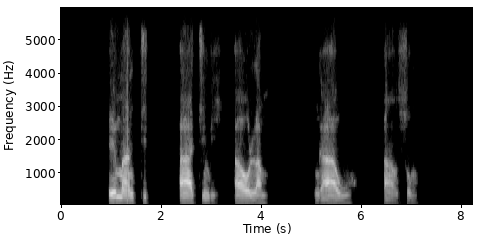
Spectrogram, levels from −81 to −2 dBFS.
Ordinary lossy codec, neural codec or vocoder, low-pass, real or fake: Opus, 16 kbps; none; 5.4 kHz; real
